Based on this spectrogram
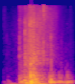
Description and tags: A body falling to the floor.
